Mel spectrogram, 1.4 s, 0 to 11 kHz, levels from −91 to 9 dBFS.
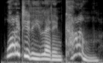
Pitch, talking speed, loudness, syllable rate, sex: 270 Hz, 260 wpm, -14 LUFS, 4.8 syllables/s, female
